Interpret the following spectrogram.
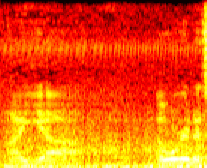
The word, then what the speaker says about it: HAYAH: just going to call him by his name aah and we're going to spell that h a y a because the verb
